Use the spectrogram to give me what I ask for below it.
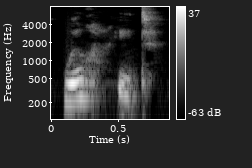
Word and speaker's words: Wilhite: GIFs were actually, it was created by Steve, it's a Wilhite is how his name is pronounced, and it was with him and his team clear back in June of 1987.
